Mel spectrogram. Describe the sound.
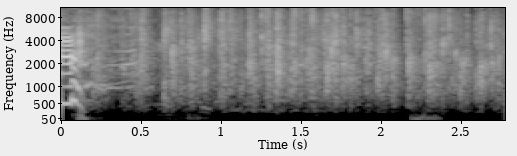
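A crowd applauds steadily for a few seconds, a dense, continuous patter of clapping after a brief burst of voice or laughter at the very start.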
